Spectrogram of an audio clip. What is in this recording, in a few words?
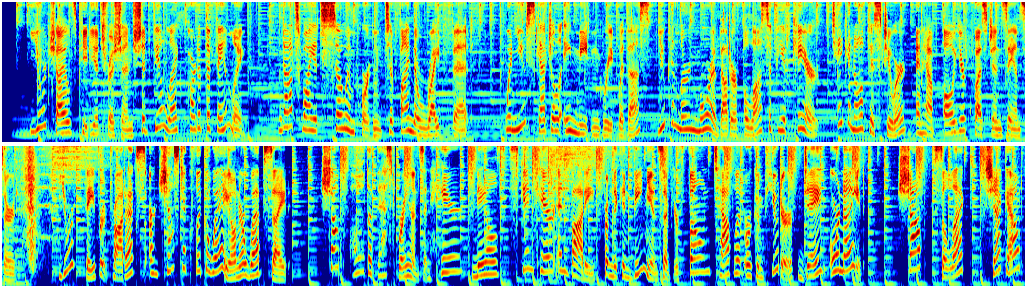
female, female voice artists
